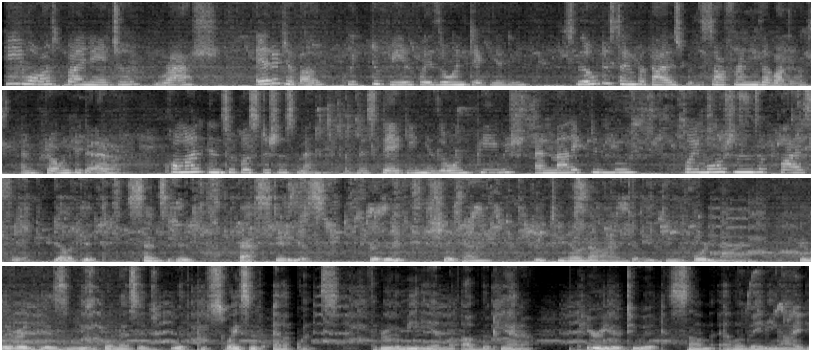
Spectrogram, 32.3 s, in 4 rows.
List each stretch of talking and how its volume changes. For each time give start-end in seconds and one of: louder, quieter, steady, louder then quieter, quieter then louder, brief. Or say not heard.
0.0-32.3 steady.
